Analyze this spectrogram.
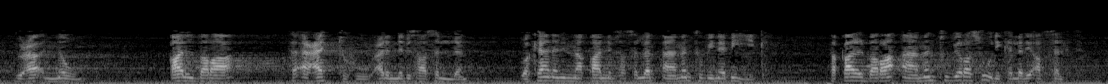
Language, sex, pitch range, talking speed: Arabic, male, 125-155 Hz, 145 wpm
